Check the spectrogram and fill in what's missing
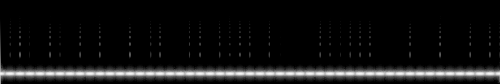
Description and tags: A sound stimulus to demonstrate binaural beat from headphones.
You should hear an additional frequency of 500 HZ. The sound itself is summation of
500 on the left Hz and 510 Hz. You should hear additional beats only if you use headphones.
beat, binauralbeat, headphones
